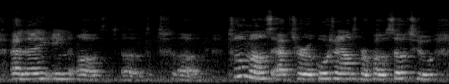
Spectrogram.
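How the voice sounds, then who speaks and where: Noticeable background noise and audible room echo surround speech at a moderate pace with ordinary pitch variation. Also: woman. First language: Hokkien (Taiwanese). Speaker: historian, panelist. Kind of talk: conference panel talk. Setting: auditorium with audience. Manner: halting, many fillers.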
